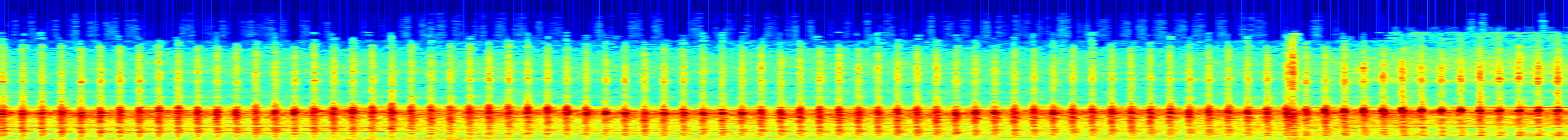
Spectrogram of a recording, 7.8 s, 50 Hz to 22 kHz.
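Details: Mercedes W210 E280 4MATIC at idle: sharp, even ticking knock about three and a half per second over the idle; engine knock, cause still unknown.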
